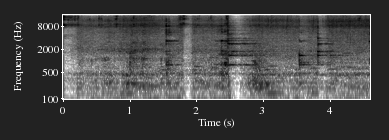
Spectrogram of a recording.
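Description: Potatoes and green beans cooking in a pan at home, with steady sizzling broken by repeated stirring and scraping of a utensil against the pan, close and fairly loud throughout.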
